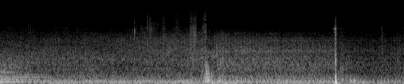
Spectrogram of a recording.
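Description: A single sharp knock about three and a half seconds in, the loudest sound, with a fainter knock about two seconds in, over a steady low engine-like hum that fades within the first half-second.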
